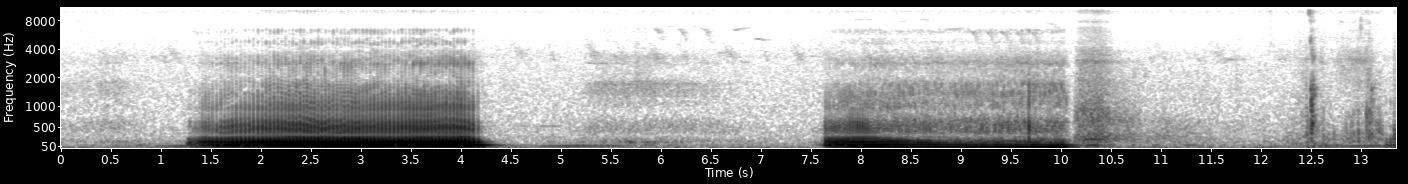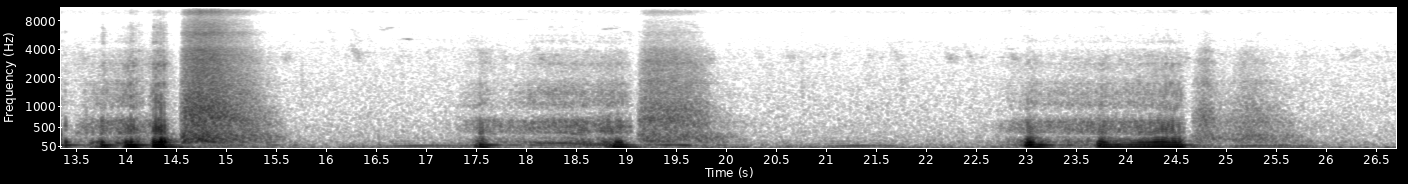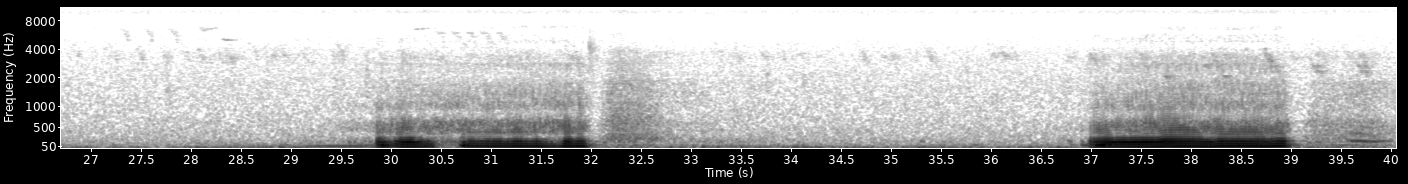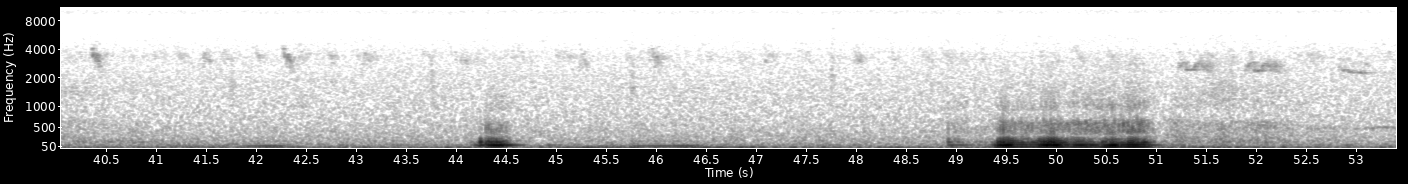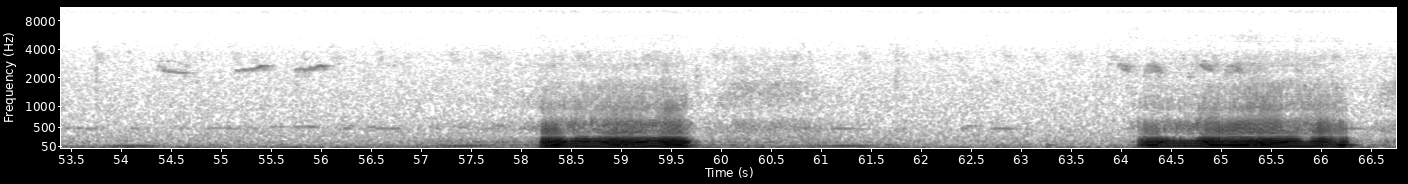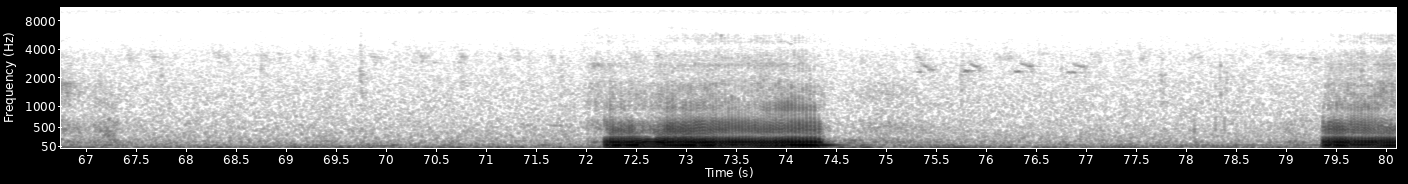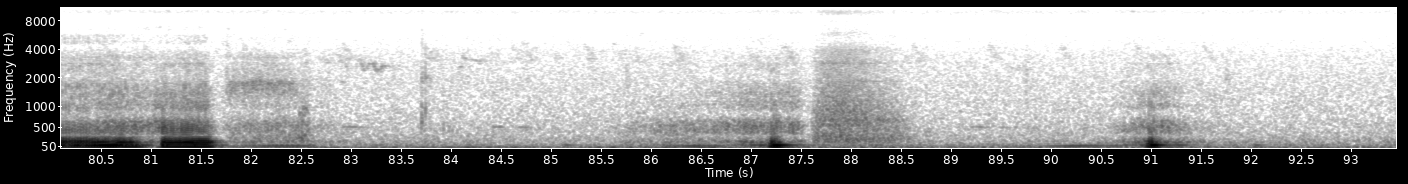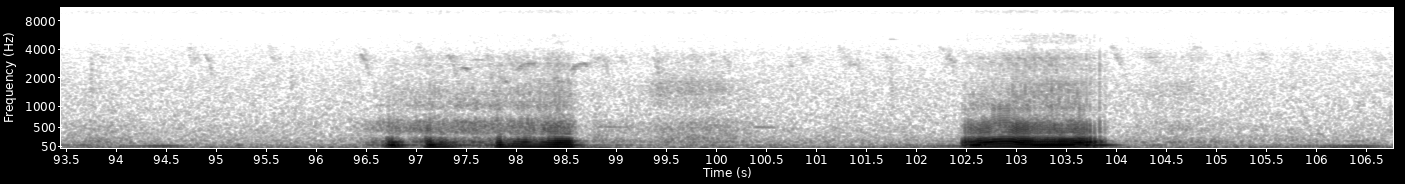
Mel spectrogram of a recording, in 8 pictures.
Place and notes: Luttons, UK - podge ... the bull mastiff ... sleeping ... snoring ... again ...
Podge ... the bull mastiff ... sleeping ... snoring ... again ... integral LS 14 mics ... she was seriously distressed ... we thought she might not return from the vets ... she's back with her family and none the worse ... rumble on old girl ... sadly Podge passed away ... 2019/12/28 ... an old and gentle lady ...
Malton, UK, 1 July 2019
